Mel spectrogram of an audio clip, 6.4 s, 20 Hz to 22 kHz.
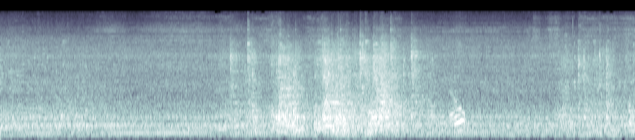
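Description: Kubota KX71-3 mini excavator's diesel engine running steadily. From about two and a half to four seconds in there is a louder spell of scraping and clatter as the dozer blade pushes sandy dirt and the tracks drive forward.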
